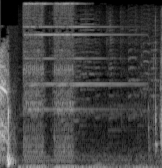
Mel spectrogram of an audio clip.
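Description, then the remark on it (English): A telephone rings with a bright, trilling electronic bell in two quick bursts, the tone lingering and fading afterward; a short thump of handling noise comes just before the ring. “Henchman agent on the phone straight away for Niska.”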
